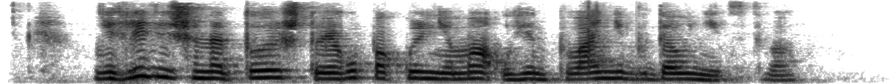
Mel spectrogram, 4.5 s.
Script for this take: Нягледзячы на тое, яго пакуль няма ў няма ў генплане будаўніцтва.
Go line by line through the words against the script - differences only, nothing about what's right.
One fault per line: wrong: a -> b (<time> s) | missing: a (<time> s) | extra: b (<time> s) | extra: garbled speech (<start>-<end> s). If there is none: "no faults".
extra: што (1.5 s)
missing: няма ў (2.7 s)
